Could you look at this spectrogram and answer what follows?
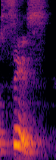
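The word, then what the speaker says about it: sept: सिक्स वाला ही है लेकिन सिस बोलते इसको सिस नेक्स्ट है से एस ई प टी से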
